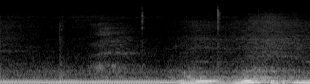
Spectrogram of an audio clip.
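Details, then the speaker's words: 1991 Daihatsu Mira walkthrough van on a cold start, after replacing oil-soaked parts from a valve cover leak. The small engine revs cleanly from a steady low idle with no misfire; it is slightly smoky. Normal cold start revving, sounds healthy. "Oh, that's a hell of a lot better. Listen to how healthy that sounds now. It was a little smoky at the startup, but this is how it's supposed to be. It's a cold start."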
